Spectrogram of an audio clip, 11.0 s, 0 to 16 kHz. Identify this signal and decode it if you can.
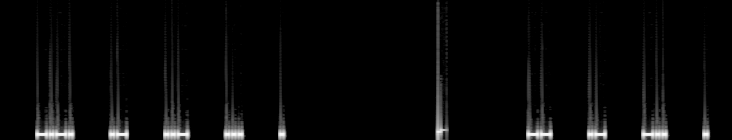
Morse code, heard as a keyed tone, about 25 wpm, spaced as for 12 wpm, 700 Hz. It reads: CAUSE MADE
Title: 4x Character Spacing - Top 200 Words - 25wpm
